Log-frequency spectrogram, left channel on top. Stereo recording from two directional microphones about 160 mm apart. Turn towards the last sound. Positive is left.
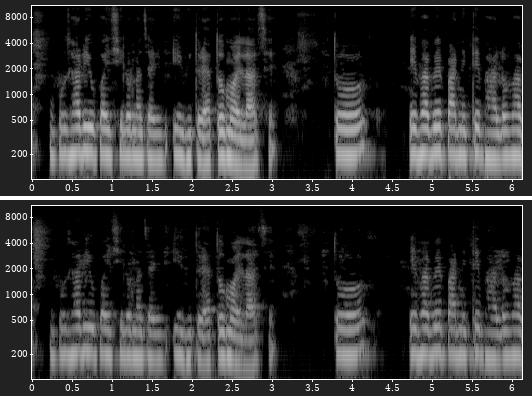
turn(degrees=45)  # may be behind; listen again after turning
